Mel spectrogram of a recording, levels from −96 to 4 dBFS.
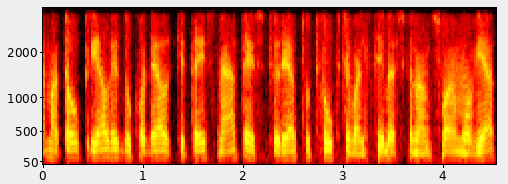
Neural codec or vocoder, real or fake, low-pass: none; real; 3.6 kHz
